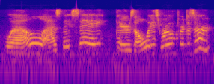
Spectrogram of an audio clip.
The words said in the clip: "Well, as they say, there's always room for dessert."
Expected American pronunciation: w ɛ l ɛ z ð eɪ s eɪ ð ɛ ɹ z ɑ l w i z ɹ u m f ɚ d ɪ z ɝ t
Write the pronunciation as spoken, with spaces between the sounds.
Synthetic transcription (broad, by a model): w ɛ l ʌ z ð eɪ s eɪ ð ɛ ɹ z ɑ l w i z ɹ u m f ɚ d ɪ z ɝ t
